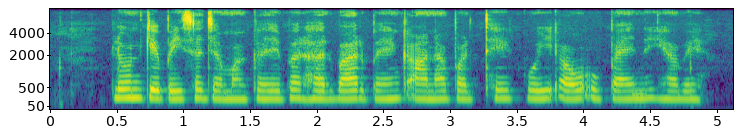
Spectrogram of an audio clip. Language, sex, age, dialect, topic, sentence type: Chhattisgarhi, female, 18-24, Northern/Bhandar, banking, question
